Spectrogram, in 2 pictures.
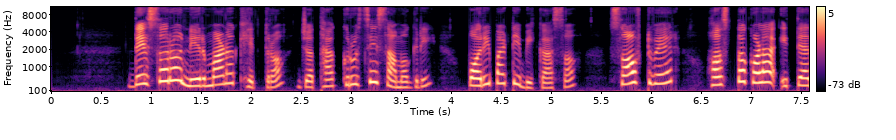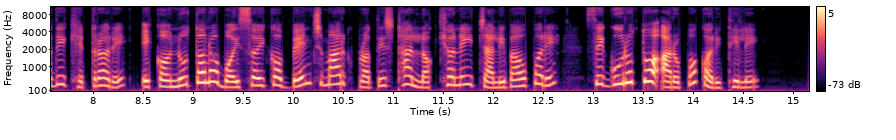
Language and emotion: Odia, neutral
